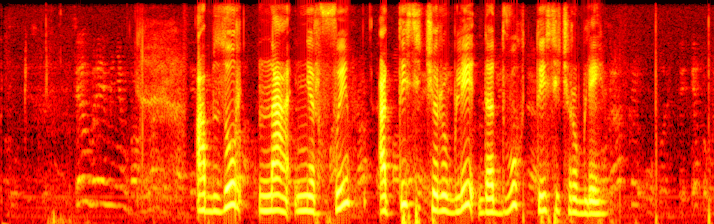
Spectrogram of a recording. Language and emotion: Russian, neutral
